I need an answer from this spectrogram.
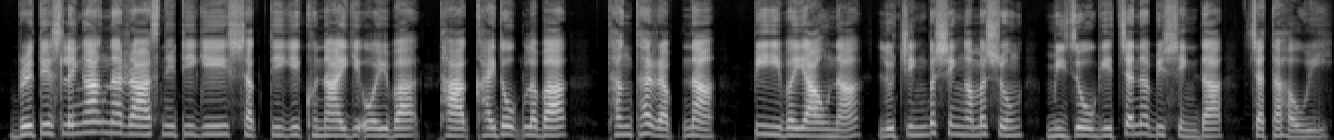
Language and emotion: Manipuri, neutral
